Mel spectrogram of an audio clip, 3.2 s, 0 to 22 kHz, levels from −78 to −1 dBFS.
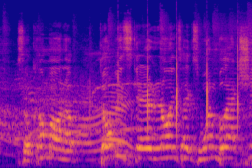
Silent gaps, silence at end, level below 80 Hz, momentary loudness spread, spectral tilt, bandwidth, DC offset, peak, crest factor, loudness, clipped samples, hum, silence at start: none; 0 s; -64 dBFS; 6 LU; -2 dB/octave; over 20 kHz; under 0.1%; 0 dBFS; 22 dB; -22 LUFS; under 0.1%; none; 0 s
